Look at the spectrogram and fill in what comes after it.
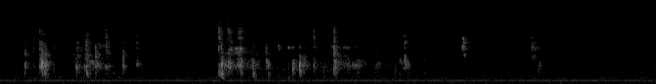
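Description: Faint, irregular clicks and crackles of beef jerky being chewed and its plastic pouch being handled, in two bunches with a few single ticks after, over a faint steady hum.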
